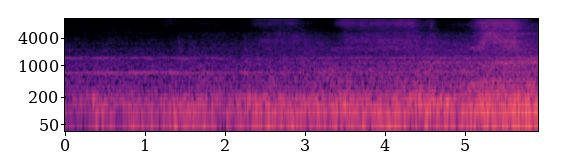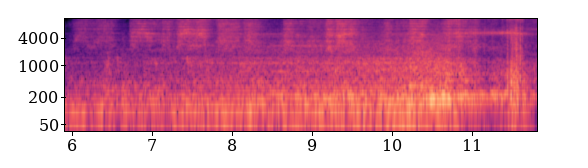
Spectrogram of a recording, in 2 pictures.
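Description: Two Taiwan Railway electric multiple-unit local trains, an EMU800 and an EMU700, drawing near and passing on adjacent tracks. The sound of wheels on rail grows steadily louder, with sharp clicks from the wheels over the rails from about five seconds in, and is loudest near the end.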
